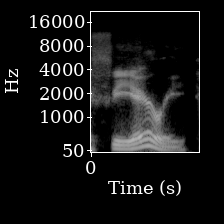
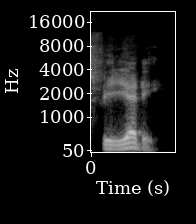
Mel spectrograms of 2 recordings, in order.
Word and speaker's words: Guy Fieri: your name correctly because people look at it and say Fieri but its fee Eddie its fee any you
